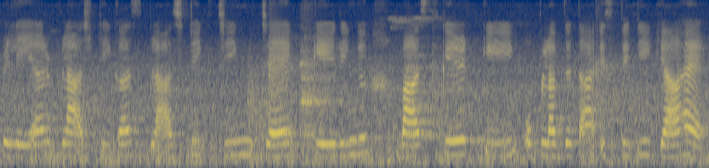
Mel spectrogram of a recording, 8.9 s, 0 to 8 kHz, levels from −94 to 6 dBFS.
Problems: none marked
